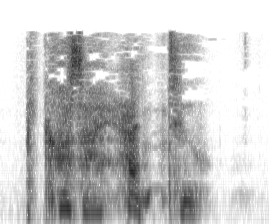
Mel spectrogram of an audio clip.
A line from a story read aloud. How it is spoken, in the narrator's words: she whispered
